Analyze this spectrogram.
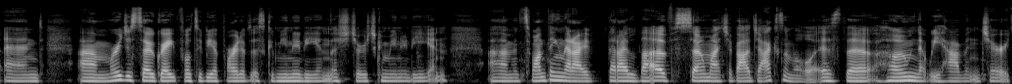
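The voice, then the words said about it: South African accent. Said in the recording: “I do have a little bit of an accent still hopefully ... southern accent but a different southern accent it's from south africa”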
